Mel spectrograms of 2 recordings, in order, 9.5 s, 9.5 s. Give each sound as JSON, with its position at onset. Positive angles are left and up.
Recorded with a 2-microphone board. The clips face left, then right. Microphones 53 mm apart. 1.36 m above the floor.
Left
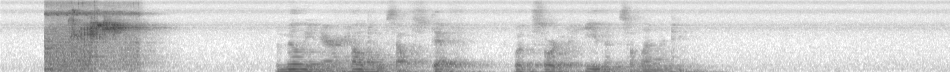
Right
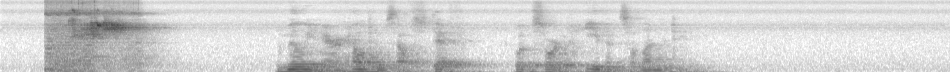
{"t": 0.4, "sound": "a bird", "side_deg": 55, "distance_m": 1.1}
{"t": 2.8, "sound": "a man speaking", "side_deg": 50, "distance_m": 6.5}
